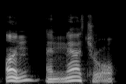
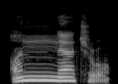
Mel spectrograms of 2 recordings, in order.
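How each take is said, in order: First: Said in the usual way. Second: "unnatural" with a heavily prolonged n; higher "unnatural", holding the n at the join; emphasized double N. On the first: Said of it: "are not stressed". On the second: Shown as a demonstration. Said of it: "I'm emphasizing the, the stress here".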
